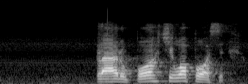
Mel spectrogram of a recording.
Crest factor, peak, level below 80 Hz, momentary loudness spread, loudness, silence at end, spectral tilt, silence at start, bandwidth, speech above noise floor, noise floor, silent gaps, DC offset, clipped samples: 16 dB; 0 dBFS; -56 dBFS; 6 LU; -15 LUFS; 0.25 s; -6.5 dB/octave; 0.95 s; 7.6 kHz; 36 dB; -52 dBFS; none; under 0.1%; under 0.1%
